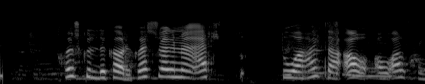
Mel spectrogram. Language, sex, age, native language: Icelandic, male, 12, Icelandic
